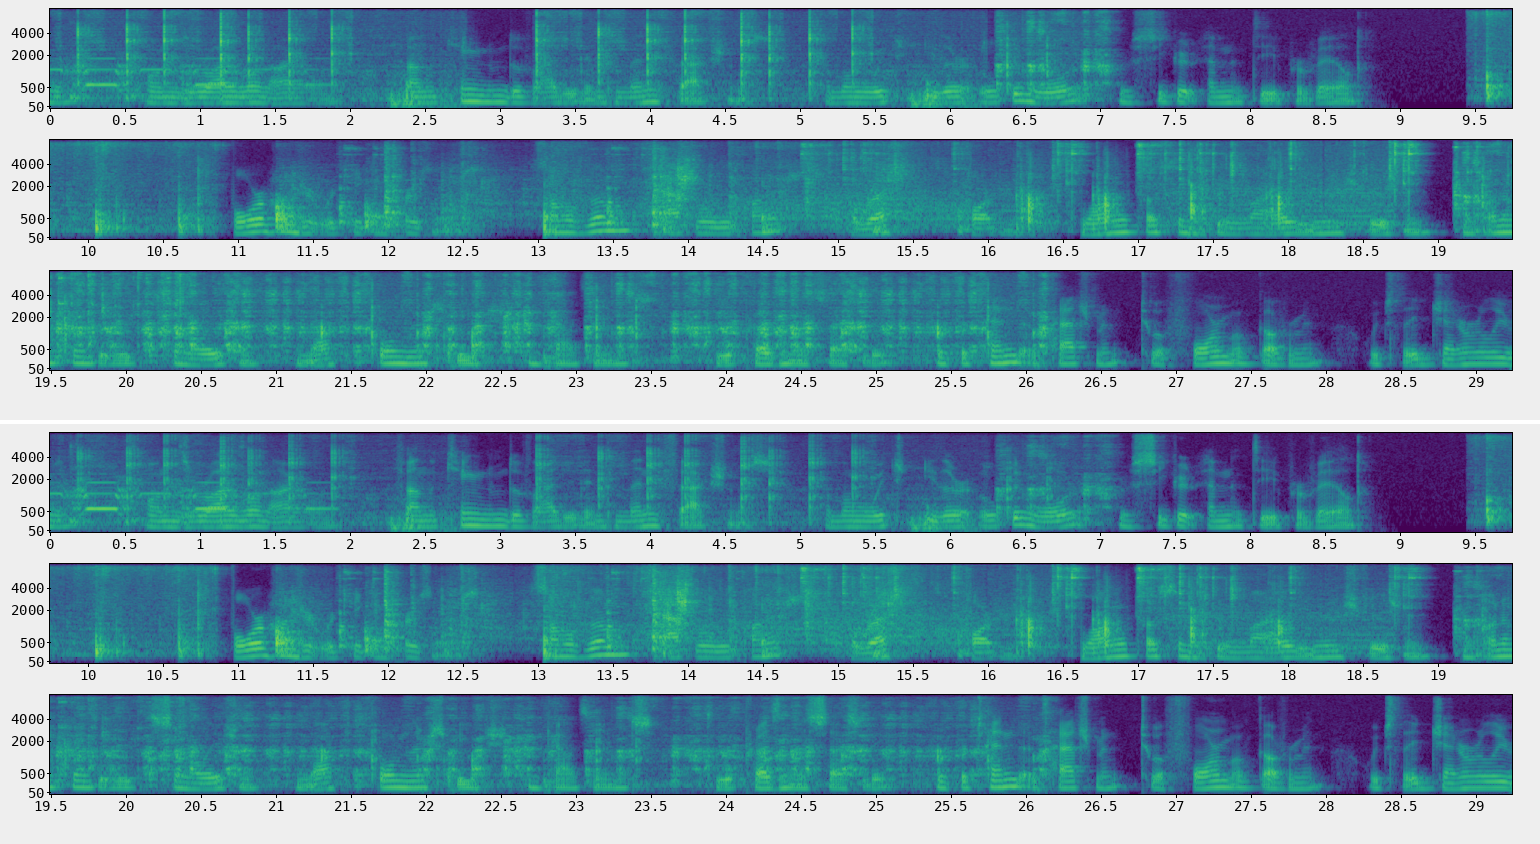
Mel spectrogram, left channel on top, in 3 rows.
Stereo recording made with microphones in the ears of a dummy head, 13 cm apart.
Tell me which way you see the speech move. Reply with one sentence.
You can hear the speech stay in one place.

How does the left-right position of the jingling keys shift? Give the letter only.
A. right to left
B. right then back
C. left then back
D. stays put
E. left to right
A.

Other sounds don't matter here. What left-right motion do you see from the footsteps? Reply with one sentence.
You can hear the footsteps go right and come back.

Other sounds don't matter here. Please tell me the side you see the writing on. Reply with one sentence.
In this clip you hear the writing on the left.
